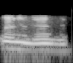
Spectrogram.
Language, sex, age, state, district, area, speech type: Tamil, male, 18-30, Tamil Nadu, Perambalur, urban, conversation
